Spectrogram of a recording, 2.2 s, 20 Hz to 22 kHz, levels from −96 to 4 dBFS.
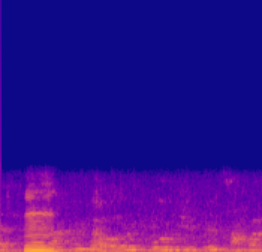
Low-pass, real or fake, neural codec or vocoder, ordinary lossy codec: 7.2 kHz; fake; vocoder, 22.05 kHz, 80 mel bands, HiFi-GAN; Opus, 32 kbps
